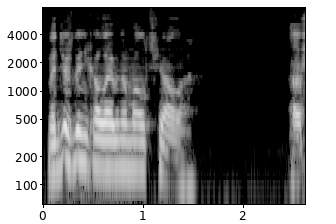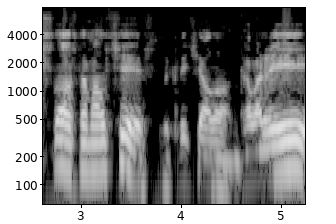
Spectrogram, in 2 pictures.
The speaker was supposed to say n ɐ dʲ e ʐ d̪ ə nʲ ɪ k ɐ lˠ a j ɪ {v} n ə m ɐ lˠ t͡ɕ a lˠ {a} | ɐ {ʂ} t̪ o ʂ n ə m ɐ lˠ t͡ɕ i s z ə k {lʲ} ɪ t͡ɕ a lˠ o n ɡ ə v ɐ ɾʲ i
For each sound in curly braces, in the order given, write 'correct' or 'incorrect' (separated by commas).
correct, incorrect, correct, incorrect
